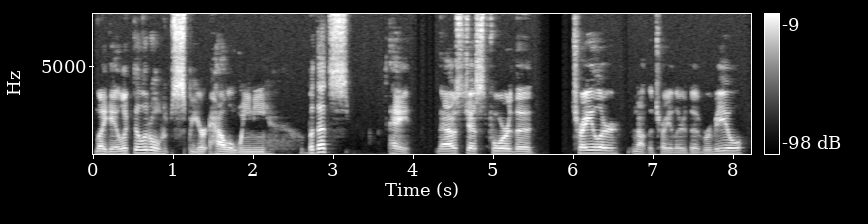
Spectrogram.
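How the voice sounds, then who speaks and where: A young man chatting casually while playing a game, reacting with quick exclamations and clearing his throat as he loses his voice. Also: mid-range voice, no echo, studio quality. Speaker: gaming streamer. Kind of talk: casual gameplay commentary.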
